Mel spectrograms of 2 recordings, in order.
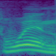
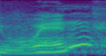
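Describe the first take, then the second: First: The pitch stays level like an English word. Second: The pitch rises like a question. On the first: The speaker calls it wrong. "it's win, like I'm winning. But that's not actually right" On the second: The speaker calls it right. "it makes it sound a little bit more like this. Andy win? Like, is Andy gonna win?"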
